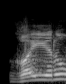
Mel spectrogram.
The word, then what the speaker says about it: ghairu: Tadinya ru malah jadi ro. Walaupun hurufnya nggak berubah, tapi harokatnya kan berubah. Tadinya dhammah, u, diganti jadi fathah atau a, ro.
